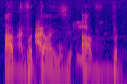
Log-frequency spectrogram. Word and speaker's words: advertising: You have to start pronouncing the D in the word advertising. Advertising. You always say advertise and advocate. Yeah, well, that one I could take on. Yes, he should pronounce the D.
